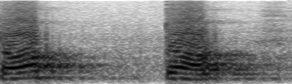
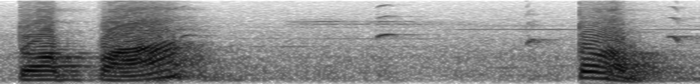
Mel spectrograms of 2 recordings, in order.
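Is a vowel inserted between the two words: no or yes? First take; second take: no; yes. First: No vowel is added between the two words. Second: An 'a' vowel follows the first word. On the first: "দুটা একসাথে হলে হওয়া উচিত ছিল টপ টপ, সেটা না হয়েছে" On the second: "এই শব্দটাকে যখন আমরা একত্র করে ফেলি তখন এটা হবে টপা টপ"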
